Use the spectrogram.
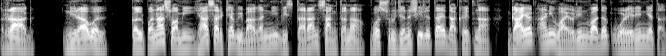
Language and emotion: Goan Konkani, neutral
